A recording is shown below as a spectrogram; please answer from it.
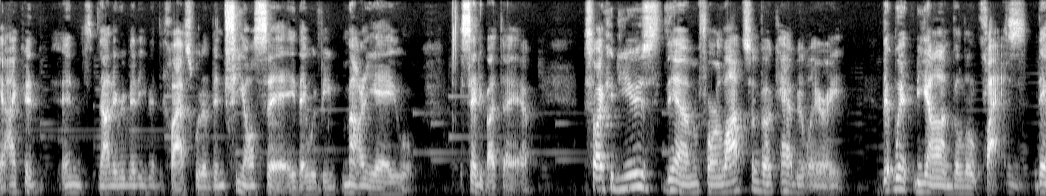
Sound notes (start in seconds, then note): none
